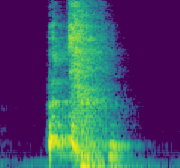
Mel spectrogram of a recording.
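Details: One loud sneeze with short in-breath and explosive burst echoing in a small tiled bathroom; sneeze.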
